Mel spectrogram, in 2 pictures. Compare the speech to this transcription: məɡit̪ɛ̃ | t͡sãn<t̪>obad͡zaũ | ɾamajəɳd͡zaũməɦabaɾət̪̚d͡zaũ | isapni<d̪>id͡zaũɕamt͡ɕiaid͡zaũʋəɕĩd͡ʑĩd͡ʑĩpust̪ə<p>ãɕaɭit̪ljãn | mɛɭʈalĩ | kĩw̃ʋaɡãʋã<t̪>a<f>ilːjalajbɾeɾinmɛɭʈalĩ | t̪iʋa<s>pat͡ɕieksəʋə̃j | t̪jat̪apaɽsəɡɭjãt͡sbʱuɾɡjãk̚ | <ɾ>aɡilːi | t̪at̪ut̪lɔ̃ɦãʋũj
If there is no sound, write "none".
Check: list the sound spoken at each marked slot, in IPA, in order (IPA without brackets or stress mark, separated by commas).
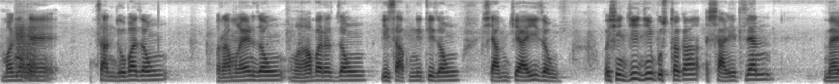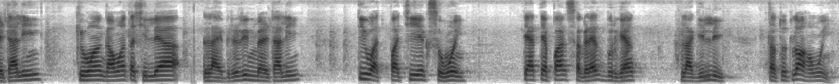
d̪, t̪, k, t̪, ɕ, t͡s, l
